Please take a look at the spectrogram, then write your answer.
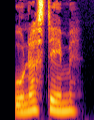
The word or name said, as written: understemme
